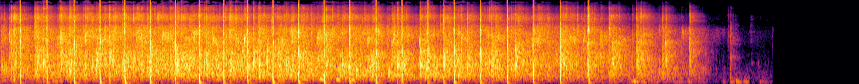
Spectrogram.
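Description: Audience applauding, many hands clapping at once, dying away near the end.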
